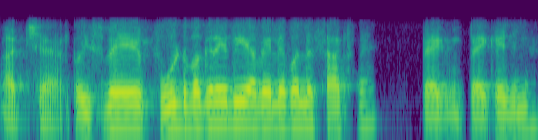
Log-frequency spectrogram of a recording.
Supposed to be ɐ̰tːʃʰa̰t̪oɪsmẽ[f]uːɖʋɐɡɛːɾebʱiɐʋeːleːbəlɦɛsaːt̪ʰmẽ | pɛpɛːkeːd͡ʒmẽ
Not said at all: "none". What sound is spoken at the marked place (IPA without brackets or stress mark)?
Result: f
